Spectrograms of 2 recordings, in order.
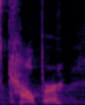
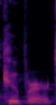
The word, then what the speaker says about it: Cowper: Cowper is spelled C-O-W, so it sounds Cowper, but it's pronounced Cowper.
